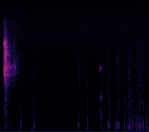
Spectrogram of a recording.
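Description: Near silence, broken right at the start by one brief, sharp click that fades within about a third of a second.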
